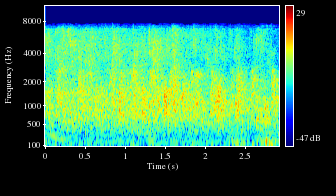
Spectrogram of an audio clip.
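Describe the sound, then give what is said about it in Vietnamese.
A crowd applauds steadily for a few seconds, a dense, even wash of many hands clapping at once, fairly loud, with no voices over it, welcoming a guest Buddhist monk as he stands up to be introduced. “Thì thầy Như Tú đứng lên cho bà con biết, cho anh tràng pháo tay trước rồi nói sau.”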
